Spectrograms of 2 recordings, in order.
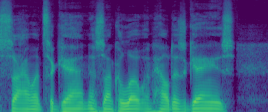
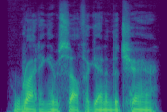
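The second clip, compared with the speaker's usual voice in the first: ordinary delivery, nothing marked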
